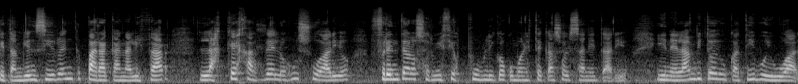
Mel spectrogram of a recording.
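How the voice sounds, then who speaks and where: Fairly even intonation from a woman at a fairly quick pace over light background noise. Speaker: consumer association president. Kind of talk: TV interview answer. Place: studio. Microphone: lapel.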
